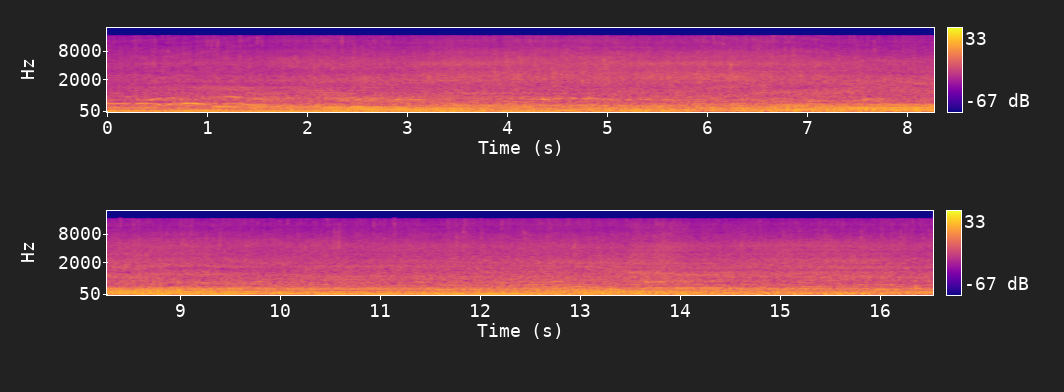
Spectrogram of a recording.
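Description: Three-wheeled motorcycle taxis driving past on a flooded street, their small engines running and their tyres hissing through the water, over steady heavy rain.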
